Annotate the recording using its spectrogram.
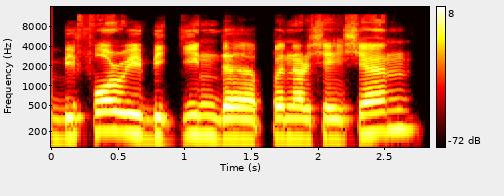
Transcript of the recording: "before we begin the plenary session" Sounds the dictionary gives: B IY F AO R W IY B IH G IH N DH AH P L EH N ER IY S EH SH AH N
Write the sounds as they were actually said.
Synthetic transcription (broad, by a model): B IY F AO R W IY B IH G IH N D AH P EH N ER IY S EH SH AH N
